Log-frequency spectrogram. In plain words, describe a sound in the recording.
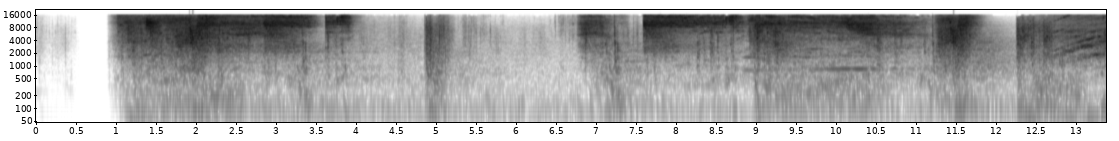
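Heavy metal panels whir and clank open and shut.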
